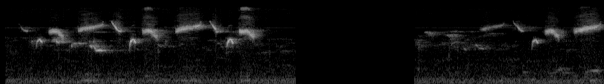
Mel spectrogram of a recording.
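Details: Male Indian (black-lored) yellow tit calling during the nesting season: quick series of high, sharp, varied chirps and slurred whistles in rapid succession, briefly cut by silence, then resuming with similar bright notes.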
